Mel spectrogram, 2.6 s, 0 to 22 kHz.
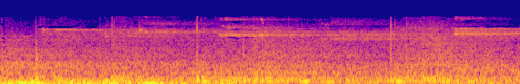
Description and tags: Basketball shoes 7
Squeaking noise produced by friction with the shoes and the wood floor.
chirp, shoes, TheSoundMakers, UPF-CS13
